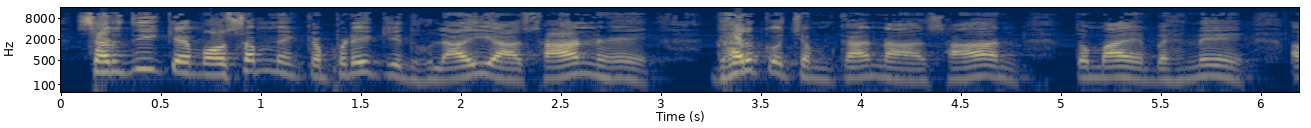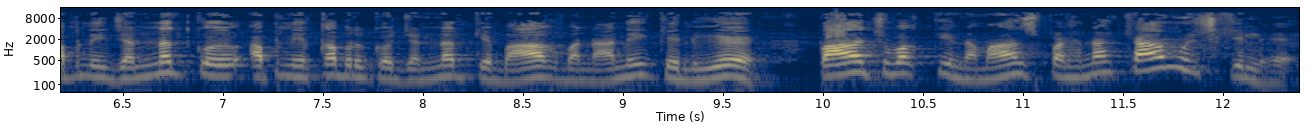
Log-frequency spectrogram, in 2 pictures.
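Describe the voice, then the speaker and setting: Emotional male preacher, high voice. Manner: pleading, emotive storytelling. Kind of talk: emotional sermon.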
